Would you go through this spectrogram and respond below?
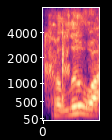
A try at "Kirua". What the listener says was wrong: It's actually Kirua. It's pronounced Kirua, but I just Kilua is fine, stuff like that. But it's actually Kirua. Okay, it's like double R. Pretty much turn the L's into R because it's Japanese.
